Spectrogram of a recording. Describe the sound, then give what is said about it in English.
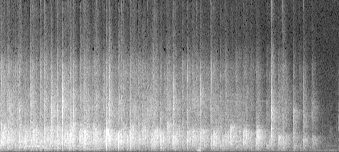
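Audience applause welcoming two speakers at a Skylight event: a warm burst of clapping that holds steady, then thins into a few separate claps and dies out at the end. “If you could all please put your hands together and give a warm skylight welcome to Claudia and Josie.”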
